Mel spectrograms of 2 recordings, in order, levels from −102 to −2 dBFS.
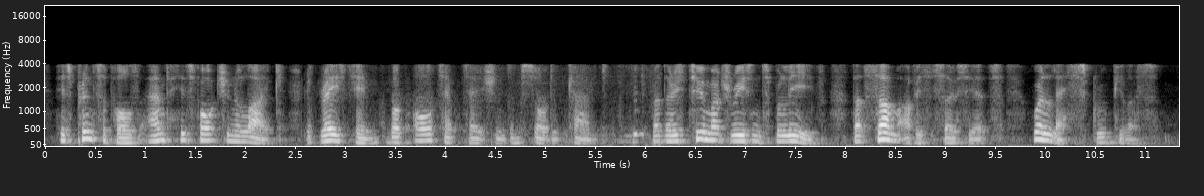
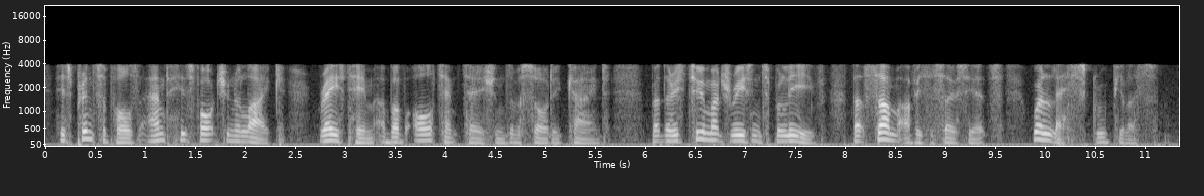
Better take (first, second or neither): second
